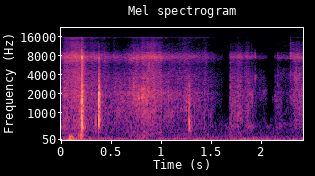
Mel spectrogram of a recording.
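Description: Footsteps through dry fallen leaves and grass, with two sharp clicks close together near the start.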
